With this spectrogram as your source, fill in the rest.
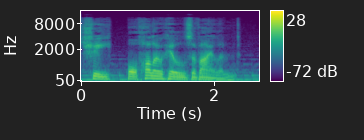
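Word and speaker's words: síd: an underground kingdom accessed only through the Sidmounds, pronounced she, or hollow hills of Ireland.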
